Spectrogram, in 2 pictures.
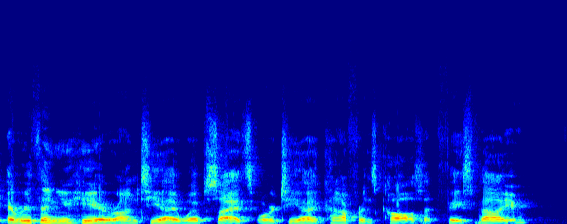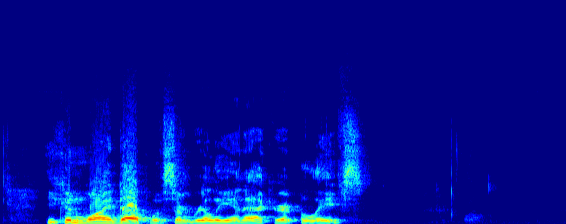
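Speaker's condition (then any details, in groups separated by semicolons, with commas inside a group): No condition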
